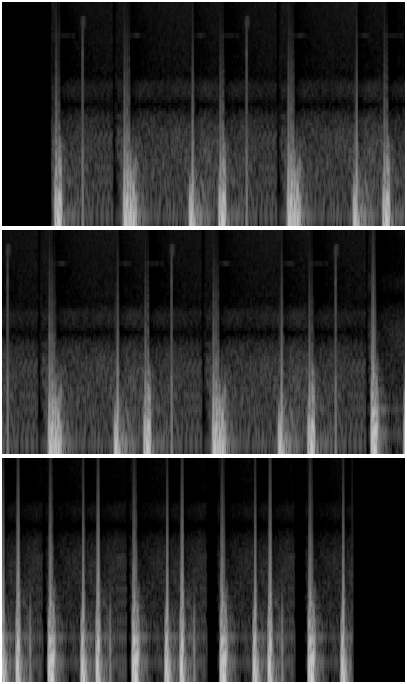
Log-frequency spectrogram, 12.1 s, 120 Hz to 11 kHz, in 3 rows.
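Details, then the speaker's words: Stethoscope auscultation during a cardiac physical exam: low, dull heart sounds in a galloping three-beat rhythm, with an extra third heart sound after S2, attributed to increased blood volume entering the ventricle. S3 gallop. "yang disebabkan oleh peningkatan volume darah menuju ventrikel."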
